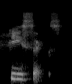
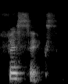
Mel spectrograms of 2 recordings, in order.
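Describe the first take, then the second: First: It has a long, Cantonese-style vowel. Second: It has a short English vowel.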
